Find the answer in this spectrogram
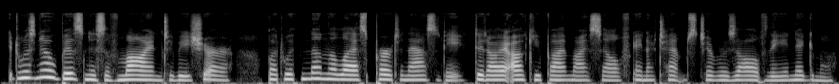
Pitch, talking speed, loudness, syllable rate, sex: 215 Hz, 180 wpm, -18 LUFS, 5.0 syllables/s, female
